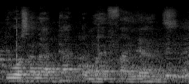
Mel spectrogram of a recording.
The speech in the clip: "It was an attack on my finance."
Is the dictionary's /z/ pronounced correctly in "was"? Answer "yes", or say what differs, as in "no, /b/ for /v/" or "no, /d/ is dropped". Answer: no, /s/ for /z/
